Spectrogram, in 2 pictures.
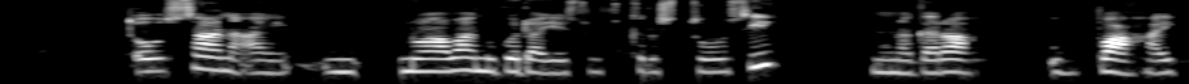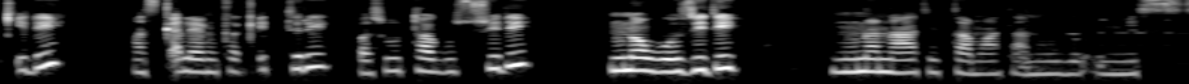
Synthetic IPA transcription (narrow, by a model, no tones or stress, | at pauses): t̪ʼo̞ːsːaːnɐʔɐj | nʊɐwaːnʊɡɔd̪aːjɛsuːskɪɾɪst̪o̞ːsɪ | nʊnɐɡɐɾaː | ʊbːaːɦɐjkʼːɪd̪ɪ | mɐskʼɐlɛɐŋkɐkʼɪt̪ːɪɾɪb̥ɐsuːt̪ːaːɡʊsːɪd̪ɪ | nʊnɐwɔzɪd̪ɪ | nʊnɐnaːt̪ɛt̪ːɐmaːt̪ɐnuːjɔʔɪmːɪs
